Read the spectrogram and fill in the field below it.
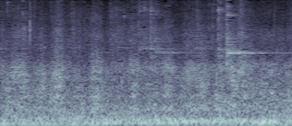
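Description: A dog pants steadily and rapidly at a dog daycare, a close breathy rhythm that continues throughout over faint background noise.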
